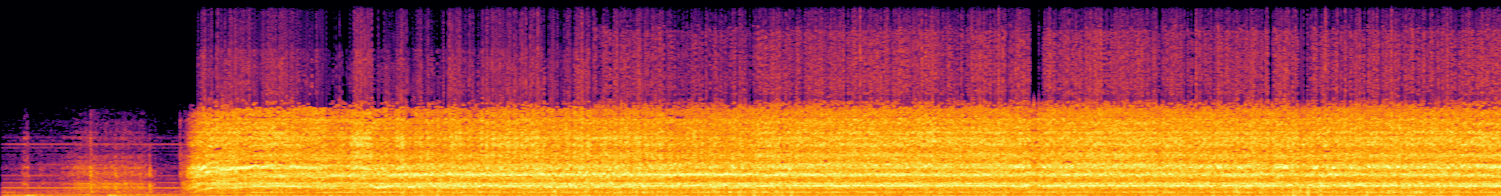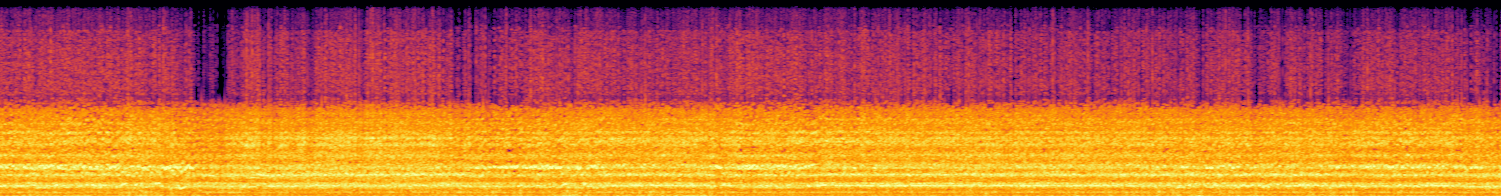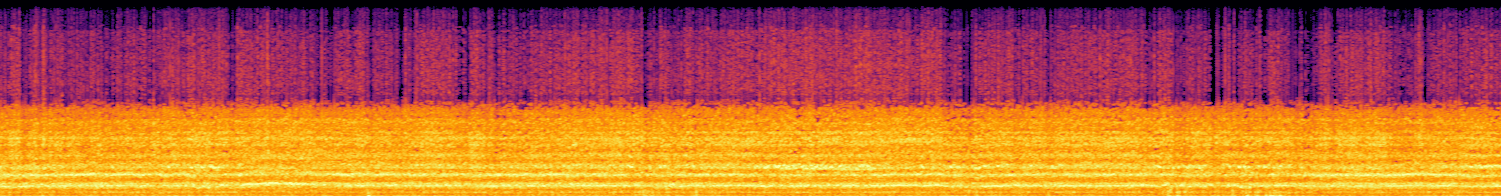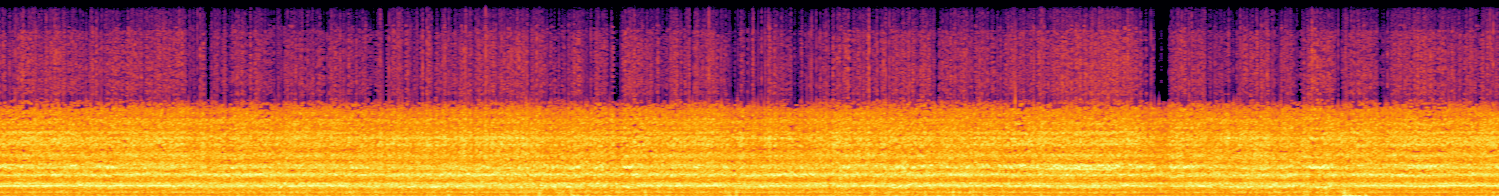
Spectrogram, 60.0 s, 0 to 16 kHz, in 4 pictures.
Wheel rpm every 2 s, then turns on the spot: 10, 170, 210, 220, 230, 230, 230, 220, 210, 210, 220, 220, 230, 230, 230, 220, 250, 230, 230, 220, 230, 230, 230, 230, 220, 220, 230, 220, 220, 230.
none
